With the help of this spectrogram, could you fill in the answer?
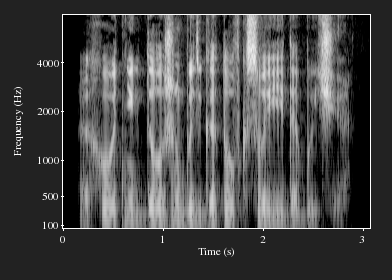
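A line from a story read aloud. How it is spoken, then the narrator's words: Quiet. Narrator (Russian): тихо сказал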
